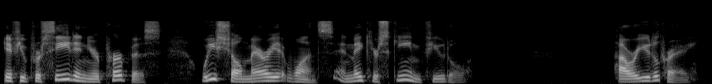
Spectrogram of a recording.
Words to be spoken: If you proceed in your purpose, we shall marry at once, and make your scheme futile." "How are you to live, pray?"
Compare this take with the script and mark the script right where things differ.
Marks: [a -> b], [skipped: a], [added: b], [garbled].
If you proceed in your purpose, we shall marry at once, and make your scheme futile." "How are you to [skipped: live,] pray?"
